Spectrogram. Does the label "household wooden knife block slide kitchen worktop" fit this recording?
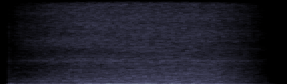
Yes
